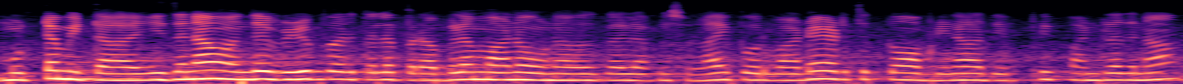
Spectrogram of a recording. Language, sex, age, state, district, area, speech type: Tamil, female, 18-30, Tamil Nadu, Viluppuram, urban, spontaneous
